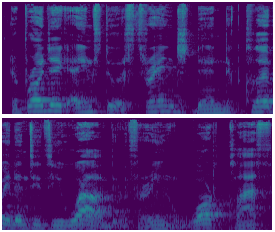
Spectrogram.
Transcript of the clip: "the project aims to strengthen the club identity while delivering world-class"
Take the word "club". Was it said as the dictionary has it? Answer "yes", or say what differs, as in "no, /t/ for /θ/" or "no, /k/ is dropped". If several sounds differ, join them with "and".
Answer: yes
